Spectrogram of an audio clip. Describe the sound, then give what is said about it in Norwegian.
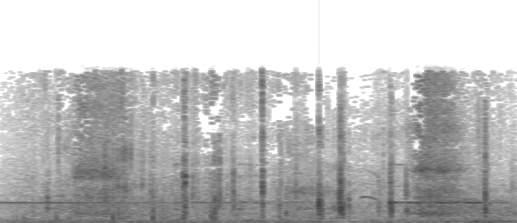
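A cyclocross rider hopping on the ground while remounting a bicycle, heard as several sharp, irregular thumps and clatters over a constant noisy background. “Du er rett og slett litt for redd for å lande hardt på setet, og du hinker når du skal på sykkelen.”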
